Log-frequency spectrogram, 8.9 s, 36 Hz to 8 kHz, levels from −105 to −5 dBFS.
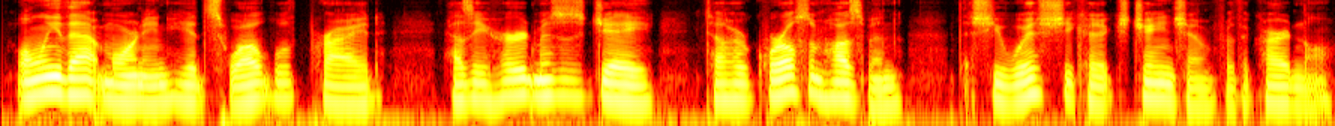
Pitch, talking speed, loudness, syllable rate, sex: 115 Hz, 180 wpm, -20 LUFS, 5.2 syllables/s, male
